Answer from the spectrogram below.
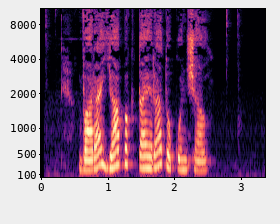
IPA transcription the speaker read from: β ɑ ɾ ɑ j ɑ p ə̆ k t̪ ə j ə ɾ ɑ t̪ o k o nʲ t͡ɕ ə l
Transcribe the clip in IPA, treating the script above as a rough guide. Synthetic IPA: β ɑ ɾ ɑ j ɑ p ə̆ k t̪ ɑ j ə ɾ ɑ t̪ o k o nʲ t͡ɕ ɑ l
